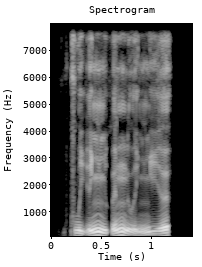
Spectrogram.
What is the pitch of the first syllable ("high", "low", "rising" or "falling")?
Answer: rising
